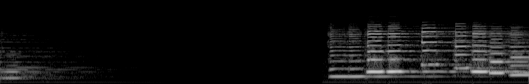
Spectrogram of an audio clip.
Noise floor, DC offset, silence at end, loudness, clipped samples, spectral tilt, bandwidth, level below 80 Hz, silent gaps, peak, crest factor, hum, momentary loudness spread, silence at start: -89 dBFS; under 0.1%; 0 s; -22 LUFS; under 0.1%; -1 dB/octave; 8 kHz; -84 dBFS; 3.07-3.20 s; -10 dBFS; 18 dB; 50 Hz at -75 dBFS; 17 LU; 0 s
